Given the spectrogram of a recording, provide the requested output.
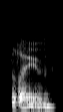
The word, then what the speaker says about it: Blum: Blum or Bloom if you are it's it's spelled B L U M. So, plum plum. But over in Luxembourg and Belgium, it's actually pronounced as Bloom.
